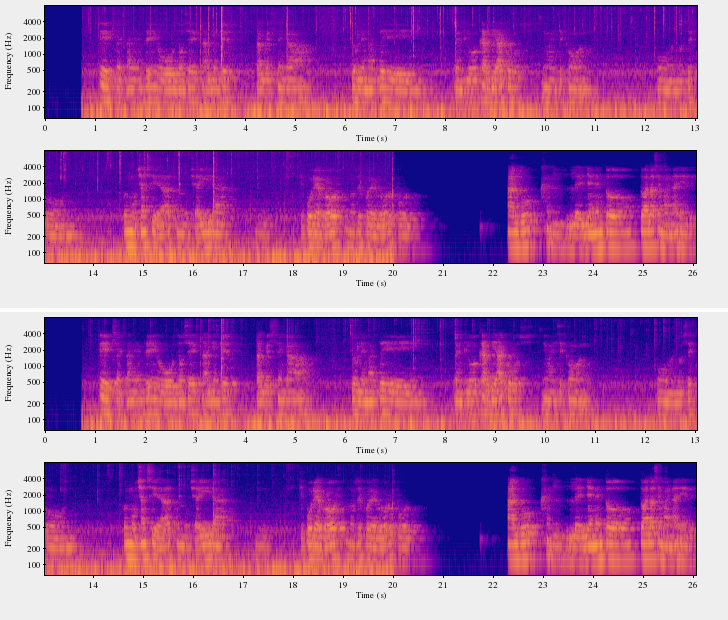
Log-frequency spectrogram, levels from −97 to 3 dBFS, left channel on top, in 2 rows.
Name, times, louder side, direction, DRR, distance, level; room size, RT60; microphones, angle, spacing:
Fire, 0.7-20.0, left 2 dB, 85° left, 1.1 m, -32 dB
voice 1, 1.1-3.7 4.2-5.3 6.1-7.7 8.2-9.7 9.9-10.9 12.2-13.7 14.6-16.7 17.2-17.5 18.1-20.4 22.3-26.0, equal, 20° right, 0 dB, 3.5 m, -33 dB
30.0 x 19.0 x 8.8 m, 0.68 s
head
